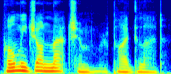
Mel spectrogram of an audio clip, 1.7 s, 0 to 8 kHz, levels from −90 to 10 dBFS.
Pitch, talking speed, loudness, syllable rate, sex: 120 Hz, 245 wpm, -17 LUFS, 5.5 syllables/s, male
